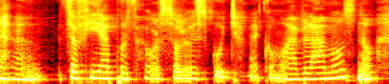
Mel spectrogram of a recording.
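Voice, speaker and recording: A woman with a non-native accent speaks at a very slow pace. Her tone is dark and mellow, with vocal fry. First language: not Spanish (speaking Spanish). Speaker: lawyer and mediator, conference speaker. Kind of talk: conference talk. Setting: conference hall with microphone.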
